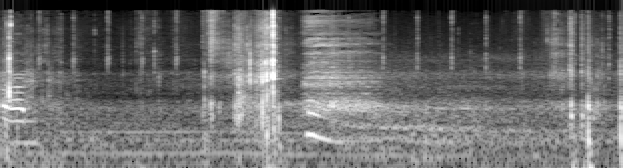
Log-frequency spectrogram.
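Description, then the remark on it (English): A car passes by, its whooshing road noise swelling over a couple of seconds and then fading, set against steady outdoor background noise with some light rattling. “Oop, that's a car.”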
